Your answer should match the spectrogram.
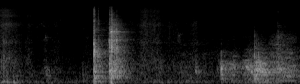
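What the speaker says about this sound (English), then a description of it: "I'm trying to use nice long strokes, so I use all the teeth so that the ones in the middle don't get dulled first" A hand saw cuts through wood in long strokes during tool chest building, giving a few rasping, scratchy passes with a couple of sharp knocks, close and fairly quiet.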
